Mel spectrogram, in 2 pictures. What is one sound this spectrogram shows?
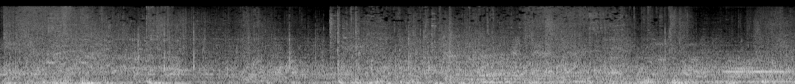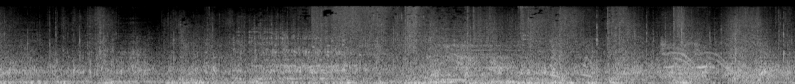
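Heavy blows and blasts crash during a fight.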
